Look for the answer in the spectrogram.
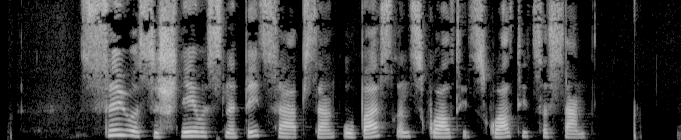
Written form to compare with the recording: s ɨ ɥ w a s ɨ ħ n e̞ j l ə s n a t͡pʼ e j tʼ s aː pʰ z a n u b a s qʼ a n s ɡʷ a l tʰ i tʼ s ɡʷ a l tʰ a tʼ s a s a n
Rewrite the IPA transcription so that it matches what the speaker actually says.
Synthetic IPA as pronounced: s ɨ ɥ w a s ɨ ʂ n e̞ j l a s n a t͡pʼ e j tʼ s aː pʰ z a n u b a s qʼ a n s ɡʷ a l tʰ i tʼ s ɡʷ a l tʰ i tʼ s a s a n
